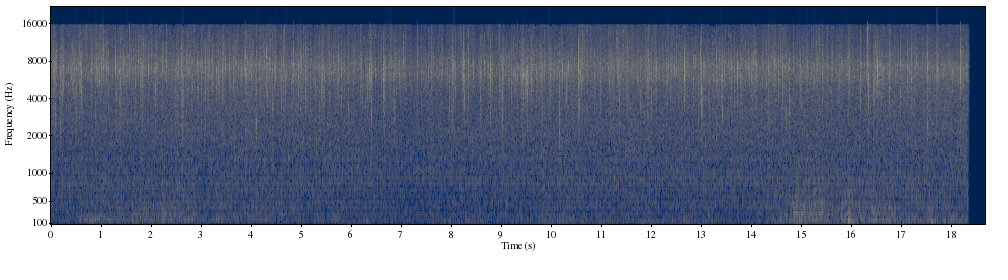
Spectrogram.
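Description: Heavy rain pouring steadily, with dense pattering of drops on grass and wooden planks and low rumbles of thunder underneath, strongest about fifteen seconds in. The sound cuts off abruptly just before the end.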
